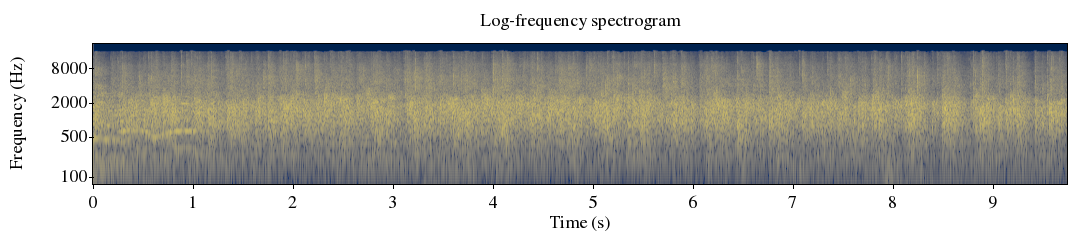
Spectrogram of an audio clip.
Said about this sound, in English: Was or that slow hand clap? Was that slow hand clap?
